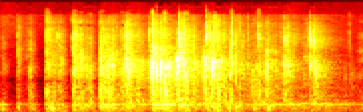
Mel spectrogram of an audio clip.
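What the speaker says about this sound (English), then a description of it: "We're not done with the applause yet." Audience applause at the JoyNews Impact Makers Awards ceremony in Ghana, a steady wash of many hands clapping that swells in the middle and fades in uneven bursts, fairly distant in a large hall.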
